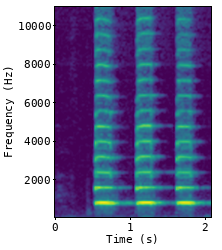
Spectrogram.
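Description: A recorder plays the G note in three short, evenly spaced tones with brief silences between, clean and close with no voices.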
